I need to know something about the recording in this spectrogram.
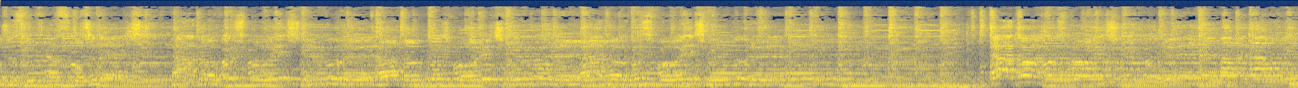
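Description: Live acoustic folk band playing: strummed acoustic guitars over a cajón beat, with a cello and a wavering melody line on top. The music breaks off briefly about ten seconds in, then picks up again.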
